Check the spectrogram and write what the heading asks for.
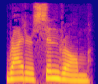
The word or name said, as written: Reiter's syndrome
